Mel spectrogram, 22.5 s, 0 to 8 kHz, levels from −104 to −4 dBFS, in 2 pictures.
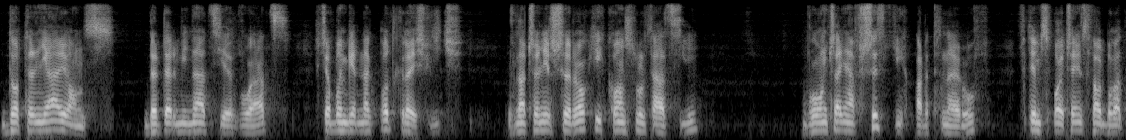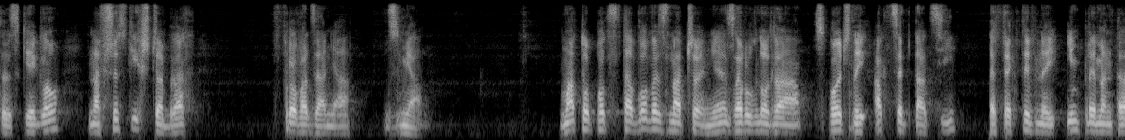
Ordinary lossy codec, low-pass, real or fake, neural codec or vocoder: none; 7.2 kHz; fake; codec, 24 kHz, 3 kbps, HILCodec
